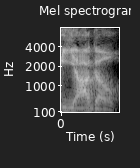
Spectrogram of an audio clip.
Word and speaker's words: Iago: Oh, like Iago. I got you. Iago from from Shakespeare.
